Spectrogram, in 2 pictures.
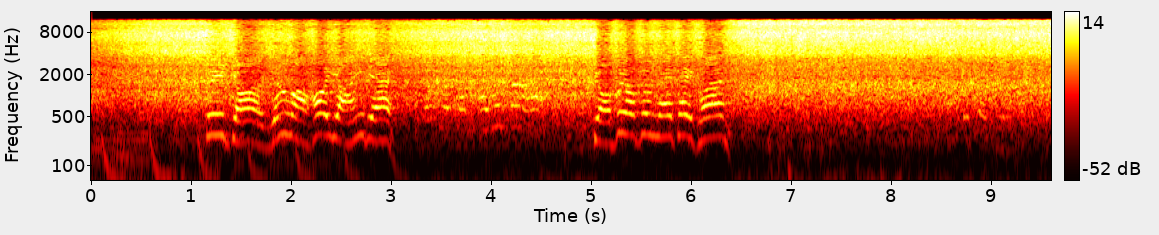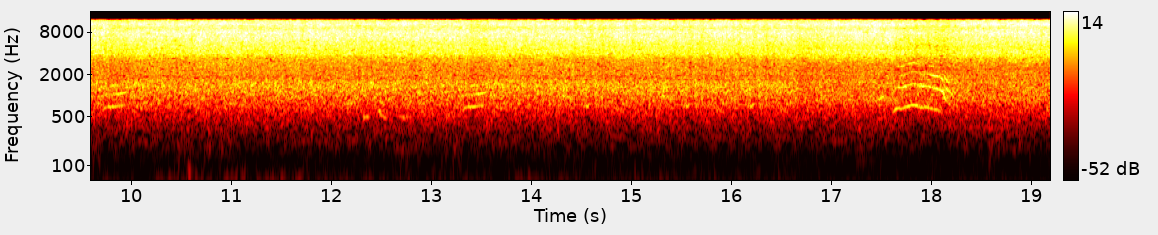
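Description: Waterfall pouring steadily down a rock face, a constant rushing of water. A voice cries out in two short wavering bursts in the first few seconds.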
